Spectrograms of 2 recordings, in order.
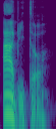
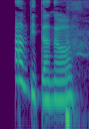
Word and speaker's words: abito: Abito, abiti, abita. Abitiamo, abitate, abitano. – Now this is interesting because the stress actually changes for all of this verb.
